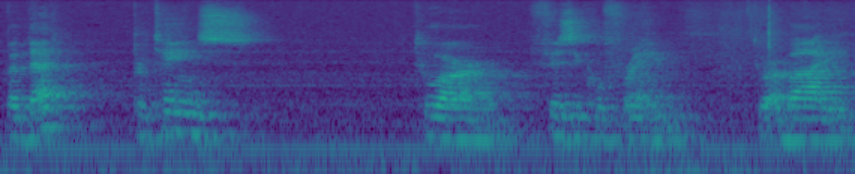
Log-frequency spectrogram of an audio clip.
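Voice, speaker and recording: A man's voice: mid-range voice, steady tone, slow, vocal fry. A man giving a devotional talk to a live audience, speaking conversationally and asking his listeners direct questions. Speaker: spiritual speaker. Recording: echoey hall, distant mic, faint noise.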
